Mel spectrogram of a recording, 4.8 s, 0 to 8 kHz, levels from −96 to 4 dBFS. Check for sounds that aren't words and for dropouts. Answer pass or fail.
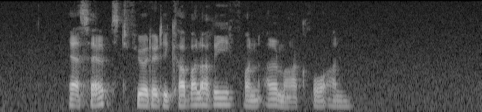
pass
